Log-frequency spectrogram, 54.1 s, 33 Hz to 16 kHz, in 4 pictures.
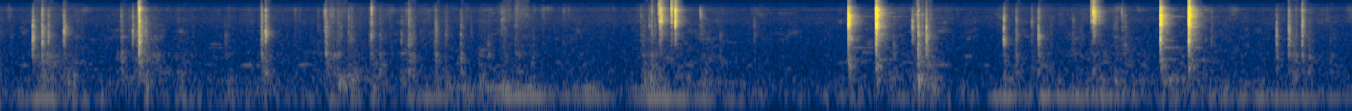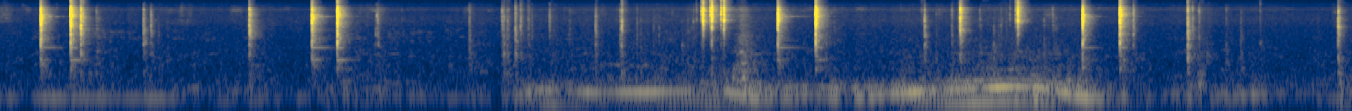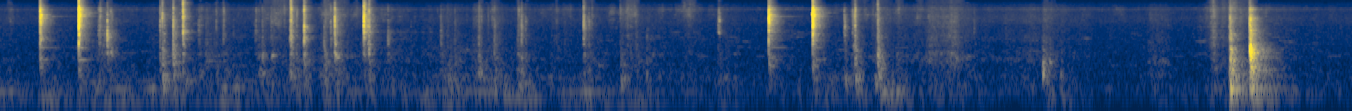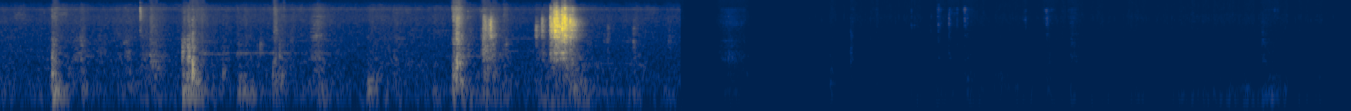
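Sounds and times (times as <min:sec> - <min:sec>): tools clicking and tapping: 0:06.4 - 0:07.1, 0:08.5 - 0:09.4, 0:10.0 - 0:13.2, 0:13.9 - 0:15.2, 0:16.0 - 0:17.5, 0:18.5 - 0:26.2, 0:26.8 - 0:33.4, 0:34.2 - 0:35.9.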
